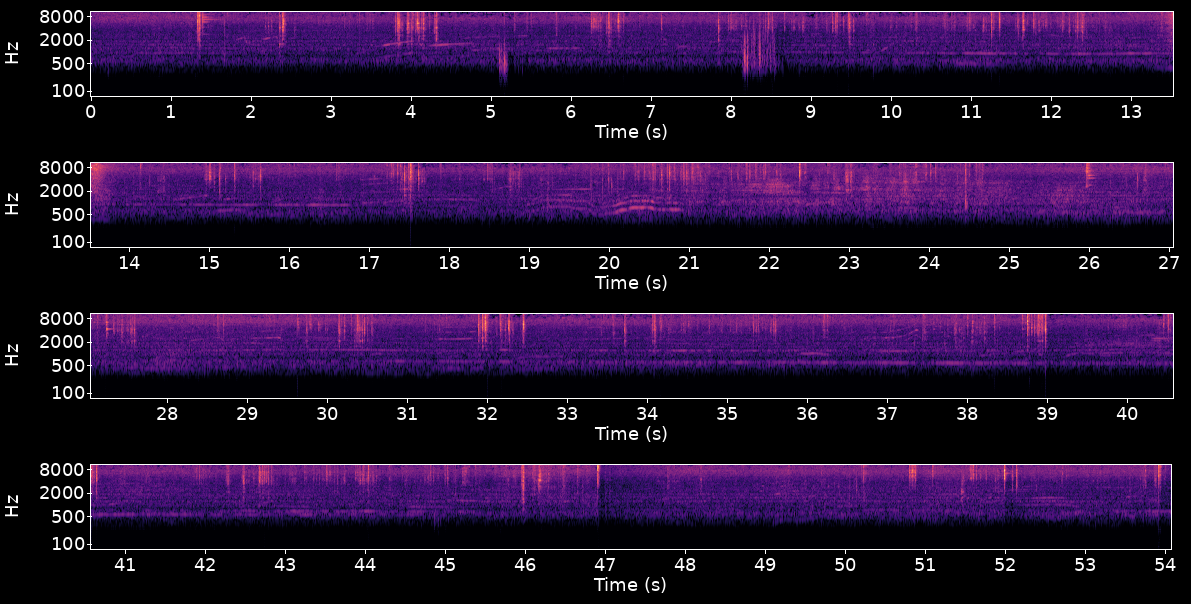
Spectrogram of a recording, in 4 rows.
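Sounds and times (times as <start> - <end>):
steady background hiss: 0.0 - 54.0
metal parts clinking: 5.1 - 12.9, 14.1 - 24.7, 26.0 - 36.3, 37.0 - 46.9.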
